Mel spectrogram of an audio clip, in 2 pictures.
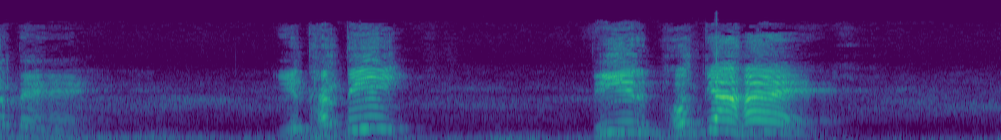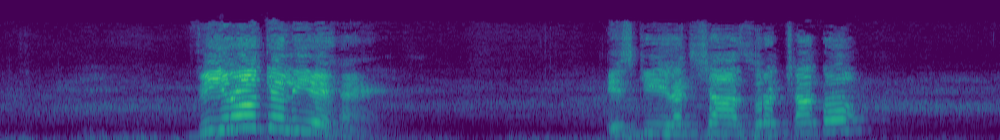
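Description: An elderly man speaks forcefully in bursts through a microphone and loudspeakers outdoors.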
